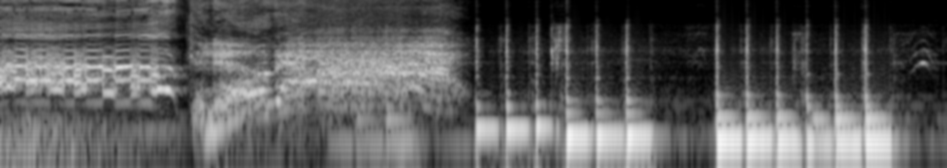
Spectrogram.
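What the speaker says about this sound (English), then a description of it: "get ready for some more of those sweet, sweet screams from Sam Witwer." Screams from the Star Wars: The Force Unleashed II video game, a distorted, effects-laden voice crying out in a drawn yell, followed by a series of rhythmic punchy hits and tones.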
